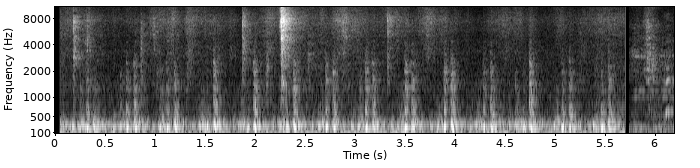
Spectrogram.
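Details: Fetal heartbeat on a monitor during non-stress testing: rapid, regular galloping whooshes at about 150 beats per minute.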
